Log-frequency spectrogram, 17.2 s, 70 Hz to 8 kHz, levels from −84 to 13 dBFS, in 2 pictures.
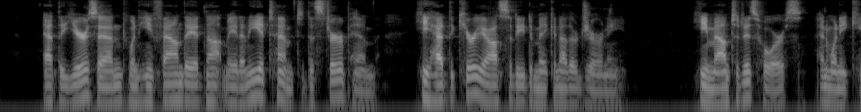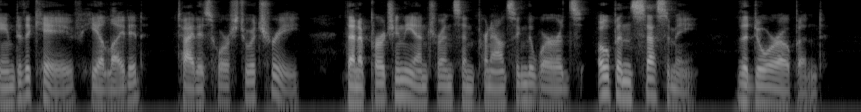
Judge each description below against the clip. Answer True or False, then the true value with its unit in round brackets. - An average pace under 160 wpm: False (195 wpm)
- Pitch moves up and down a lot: False (3.1 semitones)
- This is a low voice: True (105 Hz)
